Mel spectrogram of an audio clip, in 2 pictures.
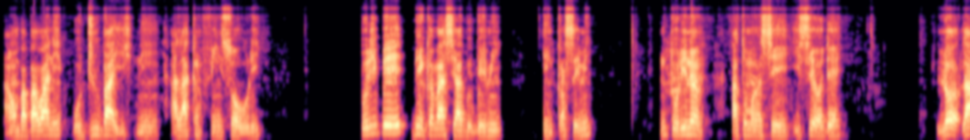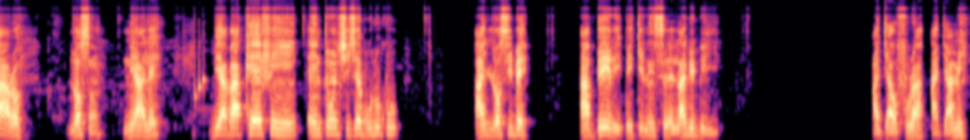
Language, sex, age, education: Yoruba, male, 46-60, tertiary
